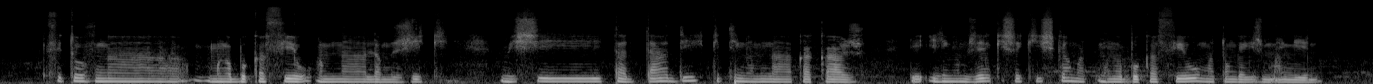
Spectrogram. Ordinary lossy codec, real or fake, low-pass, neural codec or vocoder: Opus, 16 kbps; fake; 14.4 kHz; vocoder, 44.1 kHz, 128 mel bands, Pupu-Vocoder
